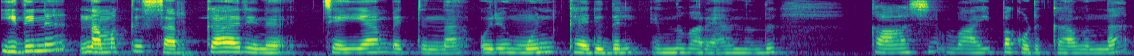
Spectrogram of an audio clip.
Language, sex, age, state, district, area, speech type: Malayalam, female, 18-30, Kerala, Thrissur, urban, spontaneous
